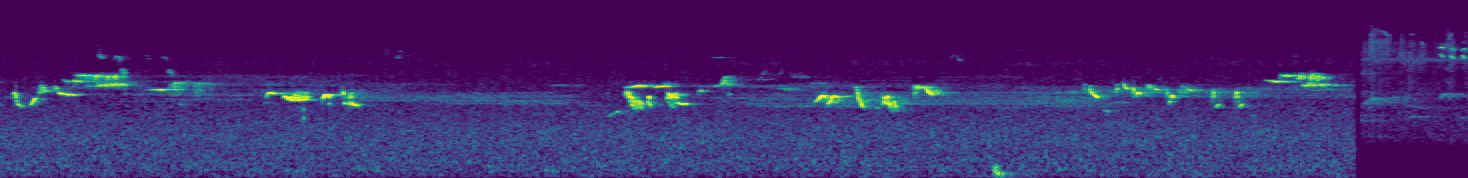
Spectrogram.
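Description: Puerto Rican oriole giving short, high, slurred whistled notes in scattered bursts over a steady background hiss.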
